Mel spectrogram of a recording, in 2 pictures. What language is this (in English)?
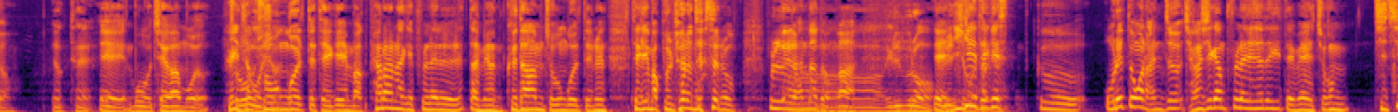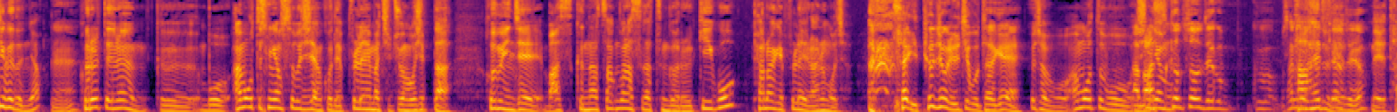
Korean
